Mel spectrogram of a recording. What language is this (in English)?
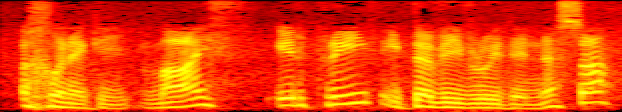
Welsh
